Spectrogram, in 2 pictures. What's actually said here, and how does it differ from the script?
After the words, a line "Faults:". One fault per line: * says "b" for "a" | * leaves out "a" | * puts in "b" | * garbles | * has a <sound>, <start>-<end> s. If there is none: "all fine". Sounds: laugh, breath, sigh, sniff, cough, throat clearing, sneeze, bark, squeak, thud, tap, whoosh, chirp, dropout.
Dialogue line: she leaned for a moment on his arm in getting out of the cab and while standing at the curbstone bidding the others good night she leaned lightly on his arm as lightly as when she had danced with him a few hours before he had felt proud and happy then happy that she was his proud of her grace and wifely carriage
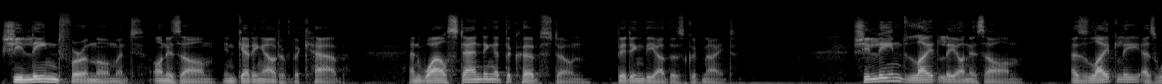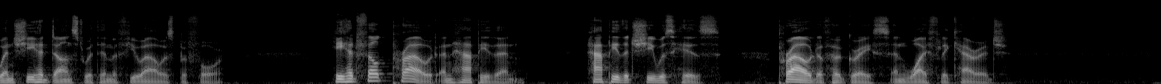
she leaned for a moment on his arm in getting out of the cab and while standing at the curbstone bidding the others good night she leaned lightly on his arm as lightly as when she had danced with him a few hours before he had felt proud and happy then happy that she was his proud of her grace and wifely carriage
Faults:
all fine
